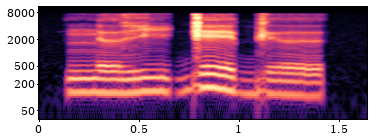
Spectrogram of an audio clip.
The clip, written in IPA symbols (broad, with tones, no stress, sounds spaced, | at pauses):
n ɘ˨ ɣ i˨ ɡ e˦˨ bʲ ɘ˨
